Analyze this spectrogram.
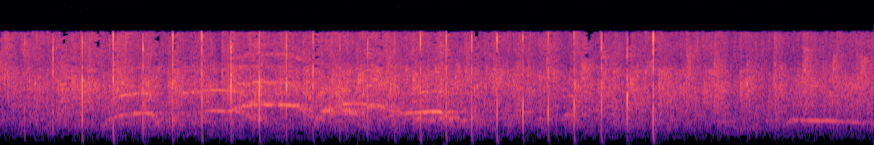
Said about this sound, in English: So today we'd like to show our appreciation and give you a round of applause.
